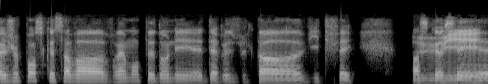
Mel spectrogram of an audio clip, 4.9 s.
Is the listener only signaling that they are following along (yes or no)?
yes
